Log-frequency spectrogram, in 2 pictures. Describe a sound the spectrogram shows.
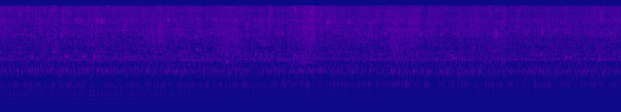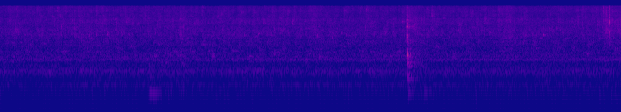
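Air bubbles rise and burble through aquarium water.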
